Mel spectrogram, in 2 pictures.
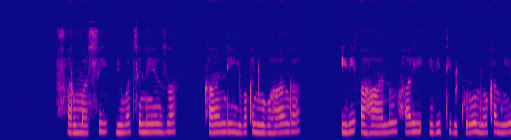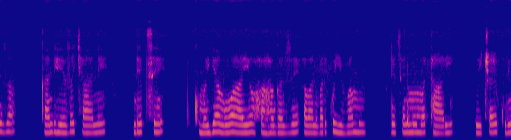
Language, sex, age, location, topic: Kinyarwanda, female, 18-24, Huye, health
